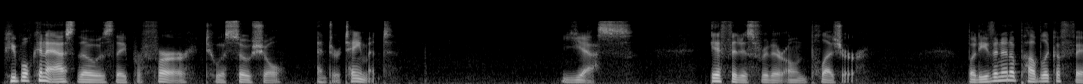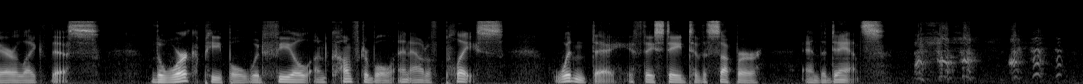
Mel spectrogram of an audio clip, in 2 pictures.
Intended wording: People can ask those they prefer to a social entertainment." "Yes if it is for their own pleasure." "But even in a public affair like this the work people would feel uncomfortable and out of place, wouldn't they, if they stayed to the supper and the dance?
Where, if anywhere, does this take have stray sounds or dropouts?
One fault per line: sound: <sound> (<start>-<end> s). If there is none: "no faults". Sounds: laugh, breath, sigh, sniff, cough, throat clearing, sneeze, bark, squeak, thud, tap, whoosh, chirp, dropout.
sound: laugh (20.0-21.5 s)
